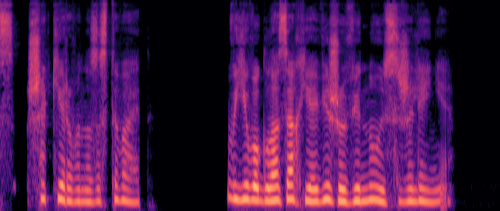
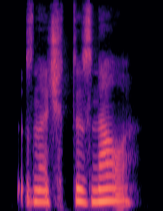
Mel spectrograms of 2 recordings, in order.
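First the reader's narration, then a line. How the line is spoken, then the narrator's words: Hoarse mutter. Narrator (Russian): хрипло бормочет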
